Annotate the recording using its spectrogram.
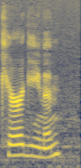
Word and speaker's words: carrageenan: So other scientific studies show sea moss may help with weight loss because of the, I'm going to say it wrong again, carrageenan. – That's right. – Carrageenan.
